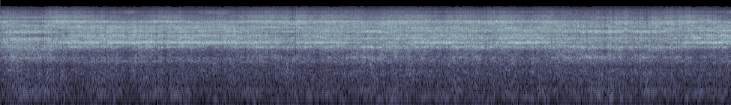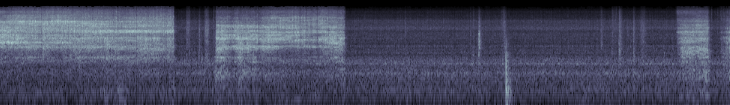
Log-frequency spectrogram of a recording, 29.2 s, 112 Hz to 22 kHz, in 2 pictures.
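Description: A turning gouge cutting into a spinning wood blank on a lathe, a steady loud hiss of shavings being peeled off. The cutting breaks off about 18 seconds in, resumes briefly, then stops, leaving the lathe's quieter steady running with one sharp tap, before the tool bites in again near the end.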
